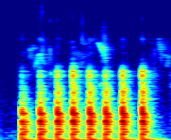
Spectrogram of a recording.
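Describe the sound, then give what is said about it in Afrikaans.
Eight quick, firm knocks on a wooden door in a steady, slightly uneven rhythm, with no voices. “Na ruk is hy terug en hy klop weer aan die deur.”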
